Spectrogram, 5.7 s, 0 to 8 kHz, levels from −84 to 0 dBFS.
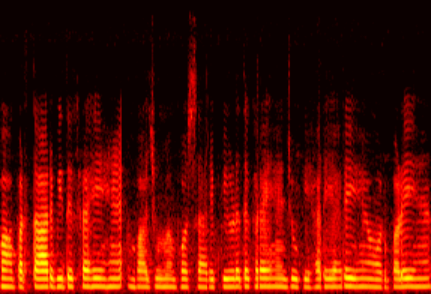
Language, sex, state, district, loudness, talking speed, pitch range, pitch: Hindi, female, Bihar, Madhepura, -27 LUFS, 230 wpm, 215-220 Hz, 220 Hz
